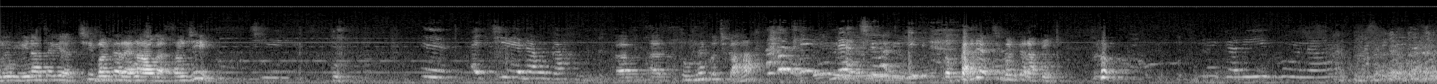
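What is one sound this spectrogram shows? A woman speaks with feeling on a stage, heard from the audience.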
